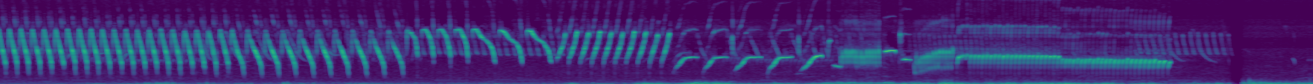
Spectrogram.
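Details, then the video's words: Canary song used to stimulate a sluggish bird: rapid repeated downward-sweeping chirps in fast trills, shifting to rising notes, then buzzy held tones and a sustained high whistle; low background rumble. "Quick to stimulate the sound of the sluggish canary"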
